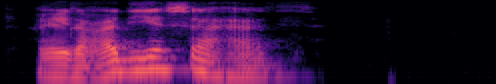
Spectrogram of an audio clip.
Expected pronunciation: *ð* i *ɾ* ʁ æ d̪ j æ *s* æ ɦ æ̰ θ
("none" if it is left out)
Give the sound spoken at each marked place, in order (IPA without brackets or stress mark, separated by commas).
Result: ʁ, l, s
